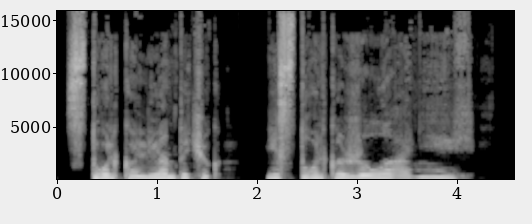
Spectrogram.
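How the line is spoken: Heartfelt whisper. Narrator (Russian): с чувством прошептала она

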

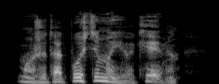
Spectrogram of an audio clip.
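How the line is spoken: Quiet old man. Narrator (Russian): тихо проговорил старик

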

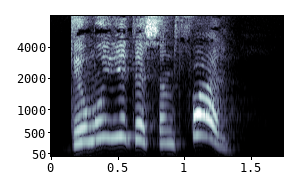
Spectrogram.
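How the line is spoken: Cried out. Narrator (Ukrainian): скрикнув

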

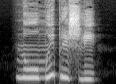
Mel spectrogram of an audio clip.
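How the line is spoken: Uncertain mumble. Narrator (Russian): неуверенно пробормотала я

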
